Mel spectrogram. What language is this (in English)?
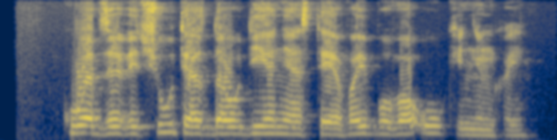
Lithuanian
